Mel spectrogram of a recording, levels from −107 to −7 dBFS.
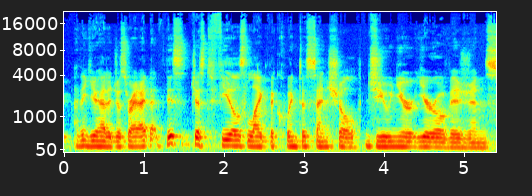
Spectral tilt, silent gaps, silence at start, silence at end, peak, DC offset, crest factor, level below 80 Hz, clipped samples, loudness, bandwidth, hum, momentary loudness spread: -5.5 dB/octave; none; 0 s; 0 s; -6 dBFS; under 0.1%; 16 dB; -56 dBFS; under 0.1%; -23 LUFS; over 20 kHz; none; 4 LU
